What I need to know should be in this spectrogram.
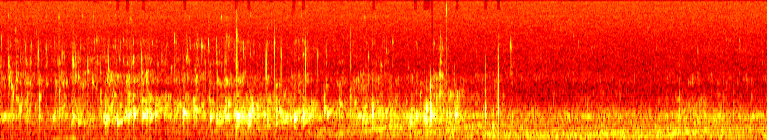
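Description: Water swirls in a muffled underwater rush.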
